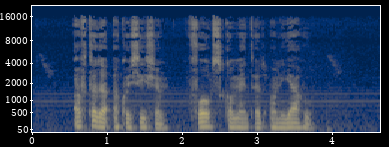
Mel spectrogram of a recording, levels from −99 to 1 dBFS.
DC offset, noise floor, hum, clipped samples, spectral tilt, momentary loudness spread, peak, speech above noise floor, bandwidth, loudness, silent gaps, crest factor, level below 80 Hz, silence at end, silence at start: under 0.1%; -68 dBFS; none; under 0.1%; -4 dB/octave; 10 LU; -18 dBFS; 32 dB; 16.5 kHz; -36 LUFS; none; 20 dB; -68 dBFS; 0.65 s; 0.55 s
